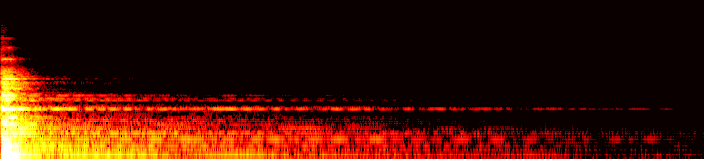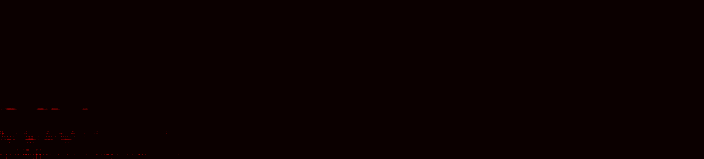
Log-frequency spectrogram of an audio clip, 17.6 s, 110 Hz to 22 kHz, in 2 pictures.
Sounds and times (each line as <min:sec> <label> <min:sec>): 0:00.0 short hit with long reverberant tail 0:02.8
